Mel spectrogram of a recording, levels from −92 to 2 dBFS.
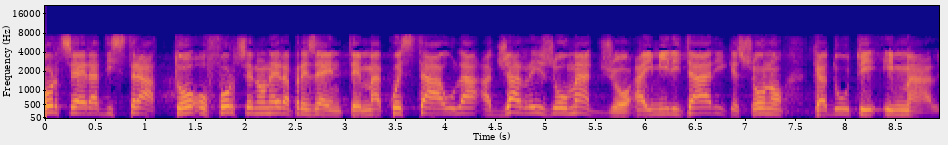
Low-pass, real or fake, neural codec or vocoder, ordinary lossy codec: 7.2 kHz; real; none; none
